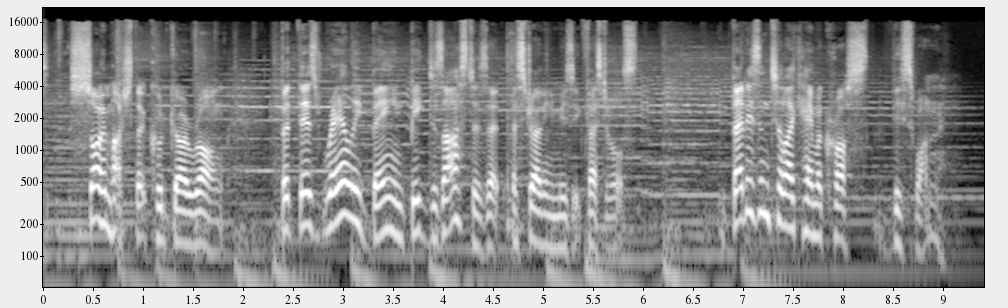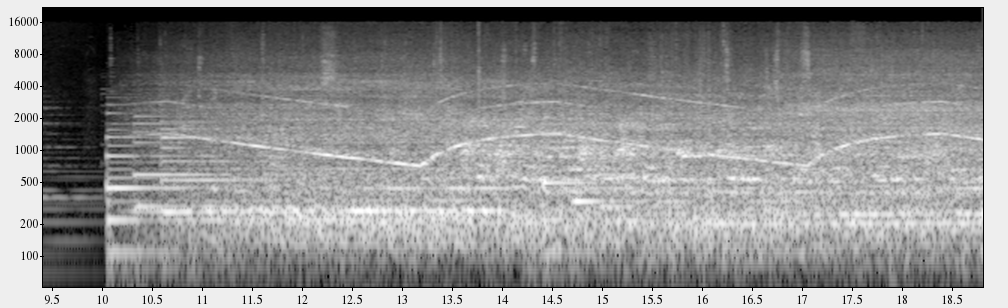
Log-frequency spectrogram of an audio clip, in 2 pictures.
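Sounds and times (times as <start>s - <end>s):
speech: 0.3s - 6.1s, 6.9s - 9.1s
ambulance sirens wailing: 10.1s - 18.8s
engine and road noise: 10.4s - 18.8s.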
